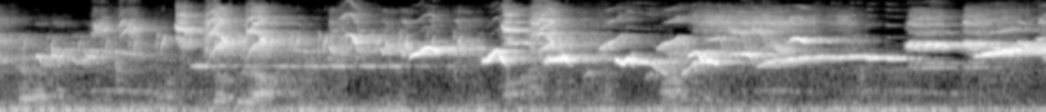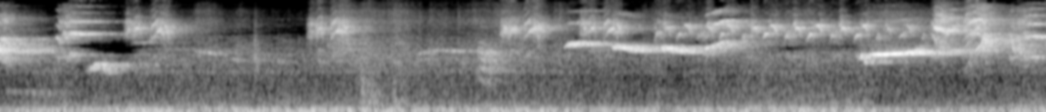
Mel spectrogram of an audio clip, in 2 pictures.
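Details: Oriental magpie-robin singing as a lure recording: a rich, fast run of varied whistles, sharp chirps and sliding notes that rise and fall, delivered in dense bursts with brief pauses, over a faint low background hum.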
